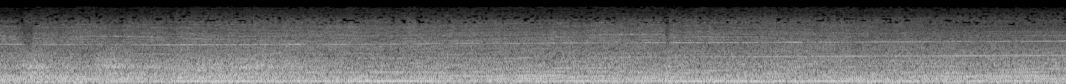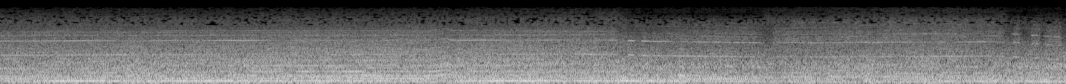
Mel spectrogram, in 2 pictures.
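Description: A racing car engine roars at high revs, its pitch climbing slowly.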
